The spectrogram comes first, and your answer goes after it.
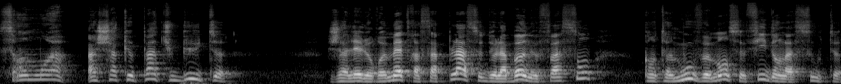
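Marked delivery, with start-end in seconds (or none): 0.0-2.2 muttered through teeth, under breath, much higher. Replying to the narrator, he adds something through his teeth, muttering. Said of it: "il ajouta entre ses dents".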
